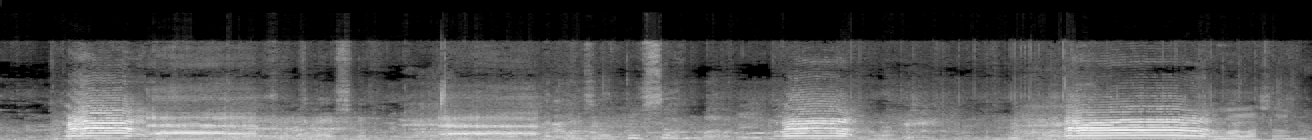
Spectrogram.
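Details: Male goats at a busy goat market in Majenang, including Jawa Randu type; several wavering, nasal bleats every couple of seconds, the loudest near the end, over steady chatter of traders and buyers.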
